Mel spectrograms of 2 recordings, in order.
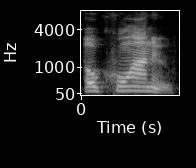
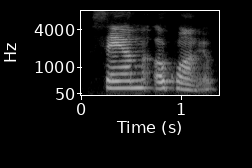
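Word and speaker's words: Okuayinonu: not how it's spelled but that's how it's pronounced okay say it a little louder so everyone can hear okanu U think of like Alexander okanu Sam okanu which is once again just literally not how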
